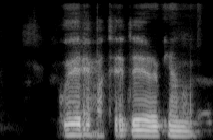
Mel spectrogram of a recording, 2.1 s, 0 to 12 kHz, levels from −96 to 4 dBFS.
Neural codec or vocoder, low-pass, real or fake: autoencoder, 48 kHz, 32 numbers a frame, DAC-VAE, trained on Japanese speech; 10.8 kHz; fake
